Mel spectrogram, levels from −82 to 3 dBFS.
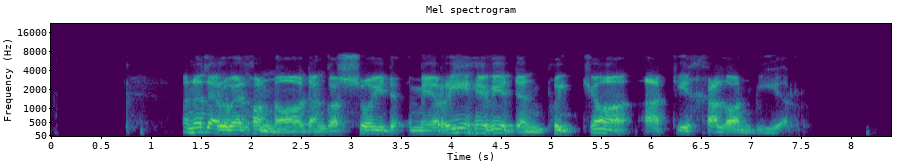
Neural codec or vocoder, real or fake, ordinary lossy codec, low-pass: none; real; Opus, 16 kbps; 7.2 kHz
